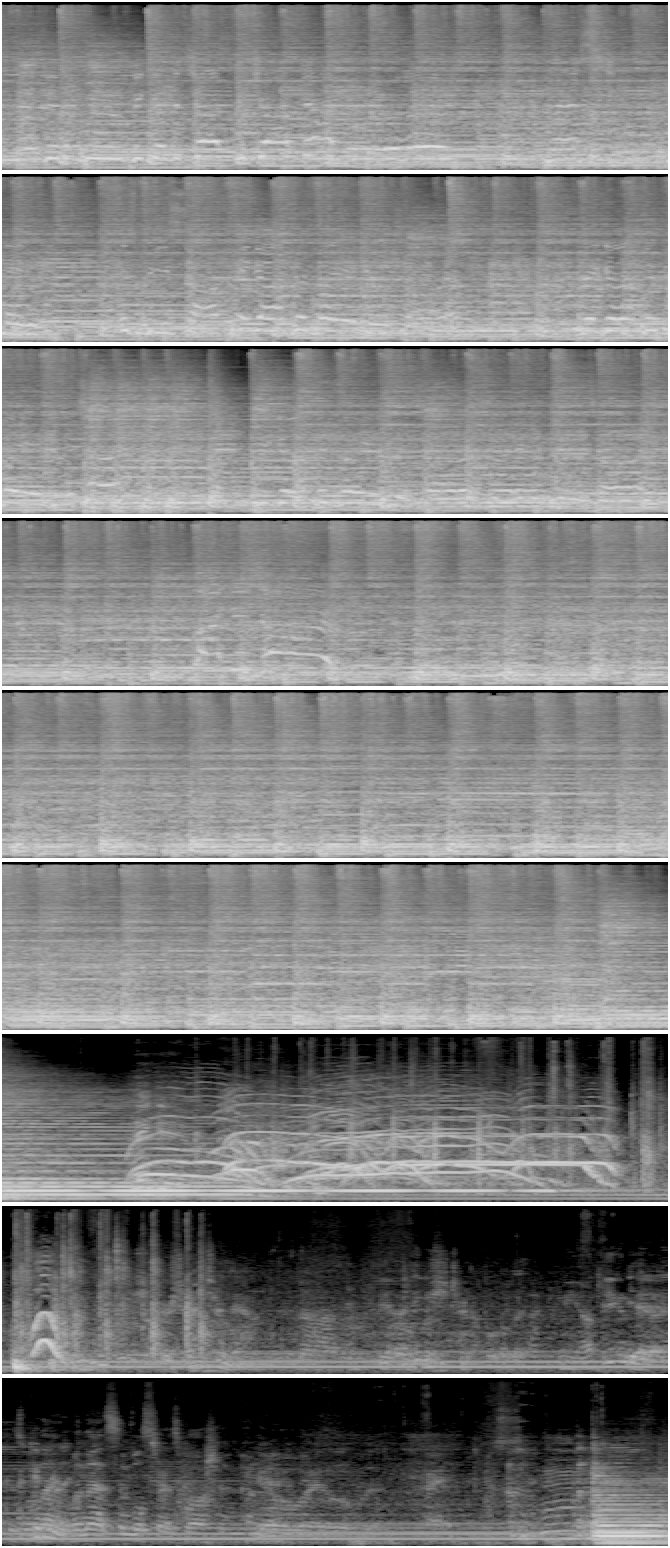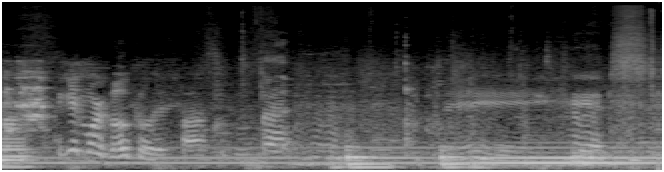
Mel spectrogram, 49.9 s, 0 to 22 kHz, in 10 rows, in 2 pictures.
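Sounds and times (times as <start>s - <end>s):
held guitar notes wavering: 0.0s - 34.6s, 44.0s - 45.5s, 47.3s - 49.9s
rock band playing: 0.0s - 34.6s, 44.3s - 45.4s, 47.4s - 49.6s.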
